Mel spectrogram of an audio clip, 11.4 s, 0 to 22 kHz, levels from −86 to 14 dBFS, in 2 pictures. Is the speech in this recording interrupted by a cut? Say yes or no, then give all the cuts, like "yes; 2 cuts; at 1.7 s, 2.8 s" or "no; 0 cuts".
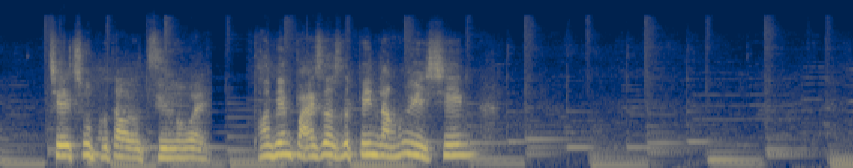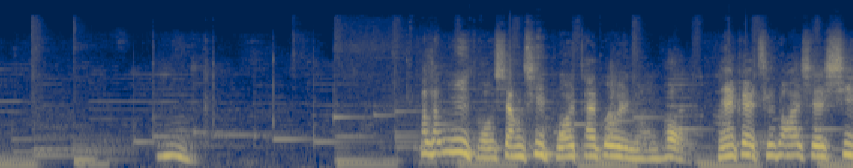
no; 0 cuts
